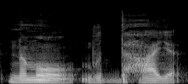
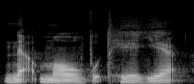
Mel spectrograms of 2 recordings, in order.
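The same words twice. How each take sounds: First: It is said with the Indic Pali pronunciation. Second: It is said with the Cambodian Pali pronunciation. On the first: "a so-called Indic or international pronunciation of Pali" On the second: "in the Cambodian context, that same phrase is pronounced"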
